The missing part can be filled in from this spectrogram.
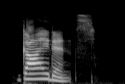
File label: "guidance", spelling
